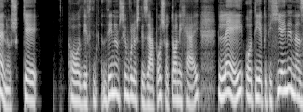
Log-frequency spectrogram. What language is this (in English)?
Greek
